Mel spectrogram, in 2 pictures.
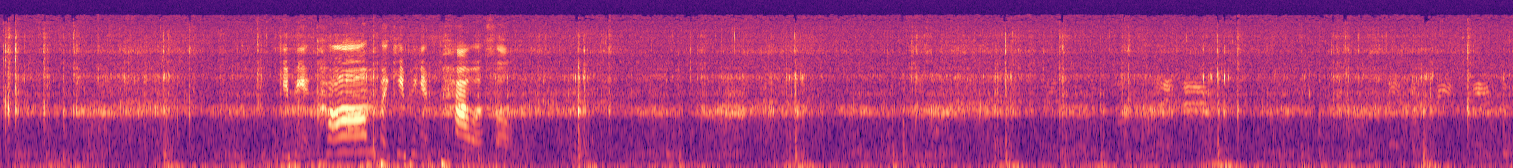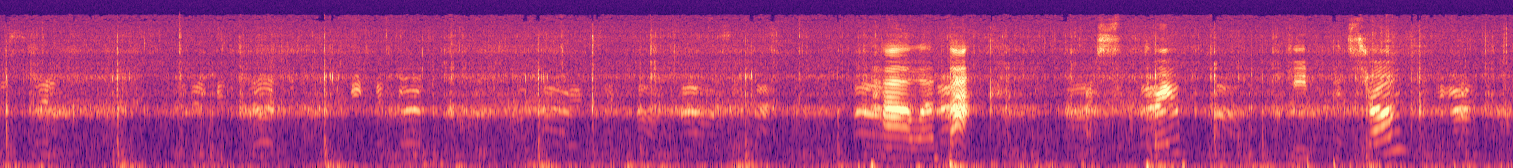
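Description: Rowing shell under way: a short knock from the oars at each stroke, roughly every two seconds, over water and low rumble, with a steady high-pitched tone throughout.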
